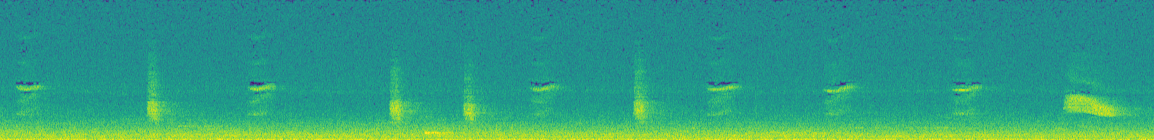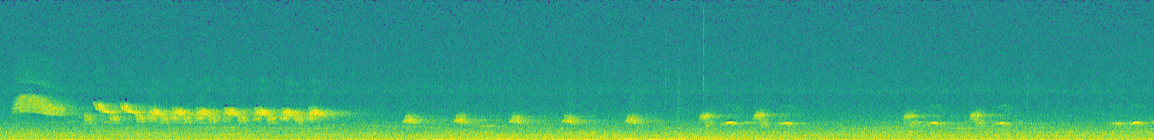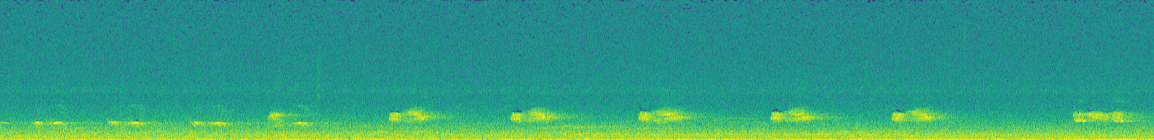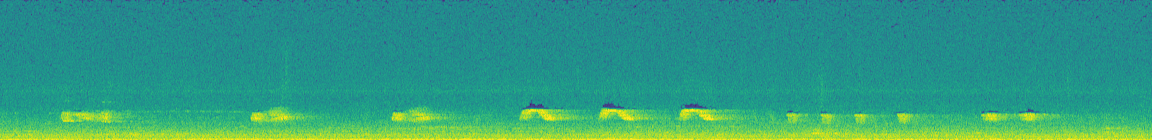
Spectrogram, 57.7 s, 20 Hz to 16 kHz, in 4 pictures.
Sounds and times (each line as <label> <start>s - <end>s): Cars pass by 15.3s - 29.2s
